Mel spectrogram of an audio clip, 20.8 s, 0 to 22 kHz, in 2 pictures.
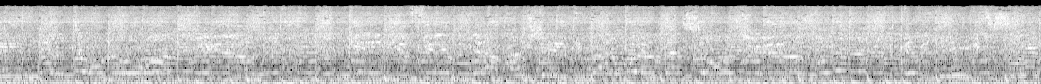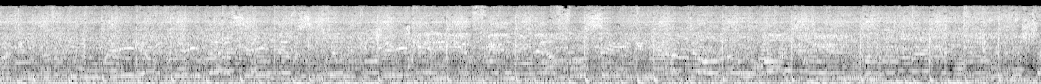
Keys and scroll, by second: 0.1 ctrl+z, 11.1 ctrl+z, 14.5 ctrl+z.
